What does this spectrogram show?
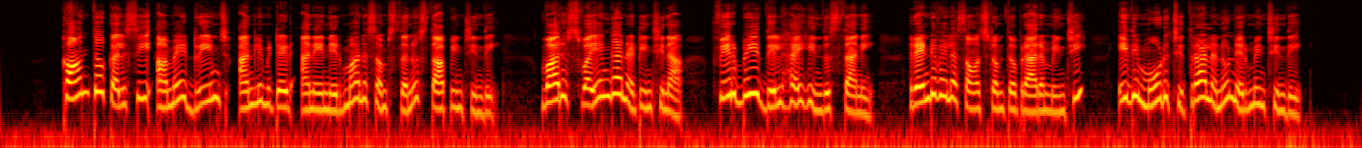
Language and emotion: Telugu, neutral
